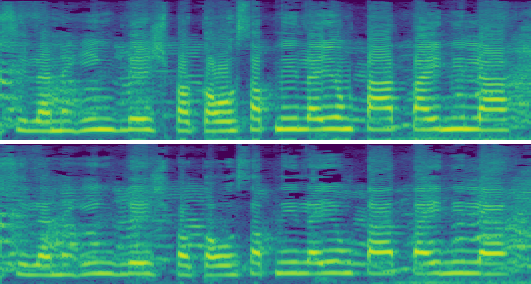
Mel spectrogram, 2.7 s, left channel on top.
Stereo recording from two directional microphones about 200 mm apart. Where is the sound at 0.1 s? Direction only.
20° left (ahead or behind).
